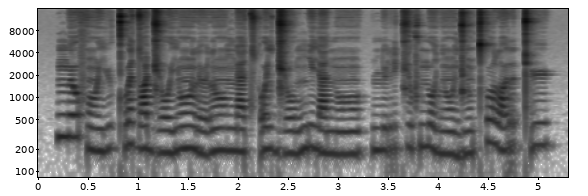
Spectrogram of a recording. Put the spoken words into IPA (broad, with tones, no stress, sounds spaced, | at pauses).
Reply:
ŋ ø˦ ʊ̯ f õː˨ j y˧ kʷʼ æ˦ d ɑ˧ d͡ʑ oː˨ j õː˧ l ø˨ l õː˧ ŋ æ˧ t͡sʼ o˧ lʲ d͡ʑ oː˨ ŋ i˦ j æ˧ n̪ õː˧ | n y˨ r t͡ɕ ø˧ xʷ n̪ o˦˨ ʎ õː˨ d͡ʑ ũ˨ t̪ʰ u˦ lˠ ɯ˨˦ r tʼ y˦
